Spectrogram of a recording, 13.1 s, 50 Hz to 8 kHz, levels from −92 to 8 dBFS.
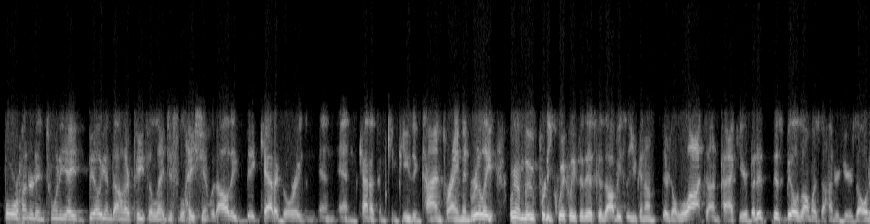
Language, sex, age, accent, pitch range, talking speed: English, male, 30-49, American, 100-120 Hz, 250 wpm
